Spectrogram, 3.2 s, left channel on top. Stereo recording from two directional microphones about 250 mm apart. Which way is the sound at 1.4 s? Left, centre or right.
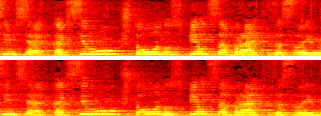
Left.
